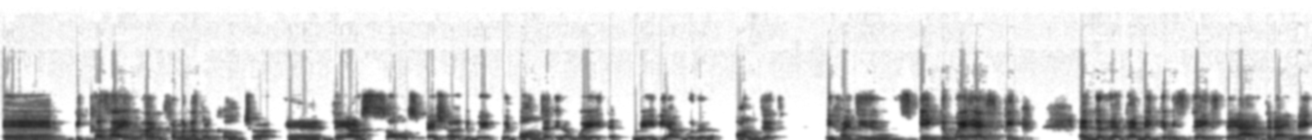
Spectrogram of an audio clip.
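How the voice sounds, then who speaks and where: At a moderate pace, a woman speaks with a Chilean Spanish accent at a fairly high pitch. Her loudness stays very even and her intonation fairly even. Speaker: psychologist and expat coach. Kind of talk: interview conversation. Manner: halting, many fillers and repetitions.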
